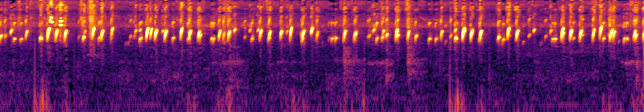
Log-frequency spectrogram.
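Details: Collective 'batbata' twittering of European goldfinches, meant to excite males and speed their preparation; quick, bright chirps pour out in overlapping high-pitched bursts with brief pauses, over faint low knocking background sounds.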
